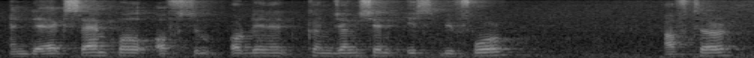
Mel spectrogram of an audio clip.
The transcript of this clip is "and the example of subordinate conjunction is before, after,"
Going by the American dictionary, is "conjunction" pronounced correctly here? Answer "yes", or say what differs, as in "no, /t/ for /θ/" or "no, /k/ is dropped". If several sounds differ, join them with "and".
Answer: yes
